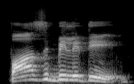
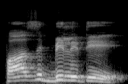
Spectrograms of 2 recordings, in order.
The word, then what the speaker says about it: possibility: Third syllable from the last is pronounced with a greater force comparing with other syllables.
